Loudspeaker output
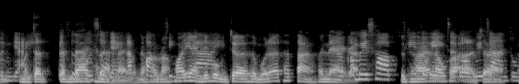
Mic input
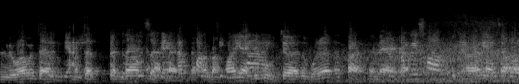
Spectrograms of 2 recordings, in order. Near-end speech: none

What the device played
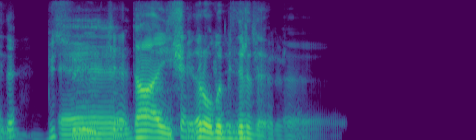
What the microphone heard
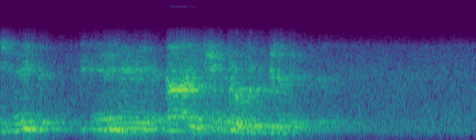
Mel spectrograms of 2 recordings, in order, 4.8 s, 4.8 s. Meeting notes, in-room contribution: none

